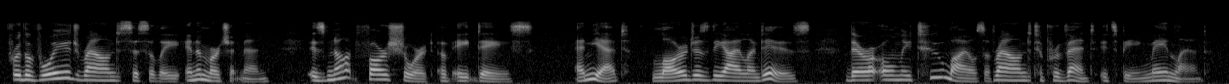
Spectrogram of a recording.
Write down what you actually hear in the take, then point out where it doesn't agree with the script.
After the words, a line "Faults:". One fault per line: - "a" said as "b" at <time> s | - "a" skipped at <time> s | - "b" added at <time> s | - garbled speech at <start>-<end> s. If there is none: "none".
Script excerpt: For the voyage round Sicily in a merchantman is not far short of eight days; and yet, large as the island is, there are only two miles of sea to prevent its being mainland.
For the voyage round Sicily in a merchantman is not far short of eight days; and yet, large as the island is, there are only two miles of round to prevent its being mainland.
Faults:
- "sea" said as "round" at 9.9 s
